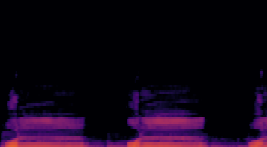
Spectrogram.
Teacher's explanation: dia membacanya lam ini dengan ditekan terlalu tekan sehingga terjadilah dengung. Dia membacanya begini, qul qul qul.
